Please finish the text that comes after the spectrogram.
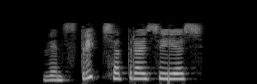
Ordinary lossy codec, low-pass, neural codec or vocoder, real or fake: MP3, 32 kbps; 7.2 kHz; none; real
